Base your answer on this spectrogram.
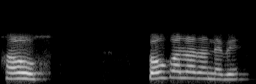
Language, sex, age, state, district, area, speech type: Odia, female, 18-30, Odisha, Boudh, rural, conversation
